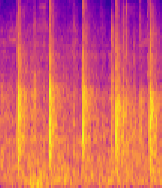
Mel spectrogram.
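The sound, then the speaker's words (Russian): Hand claps in a hall: five sharp, fairly faint claps at an even, unhurried rhythm, each with a short decay, like one person starting applause. “Но Салаль встал и начал аплодировать. Не глядя на него, присоединилась Арианна, а затем и весь зал.”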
